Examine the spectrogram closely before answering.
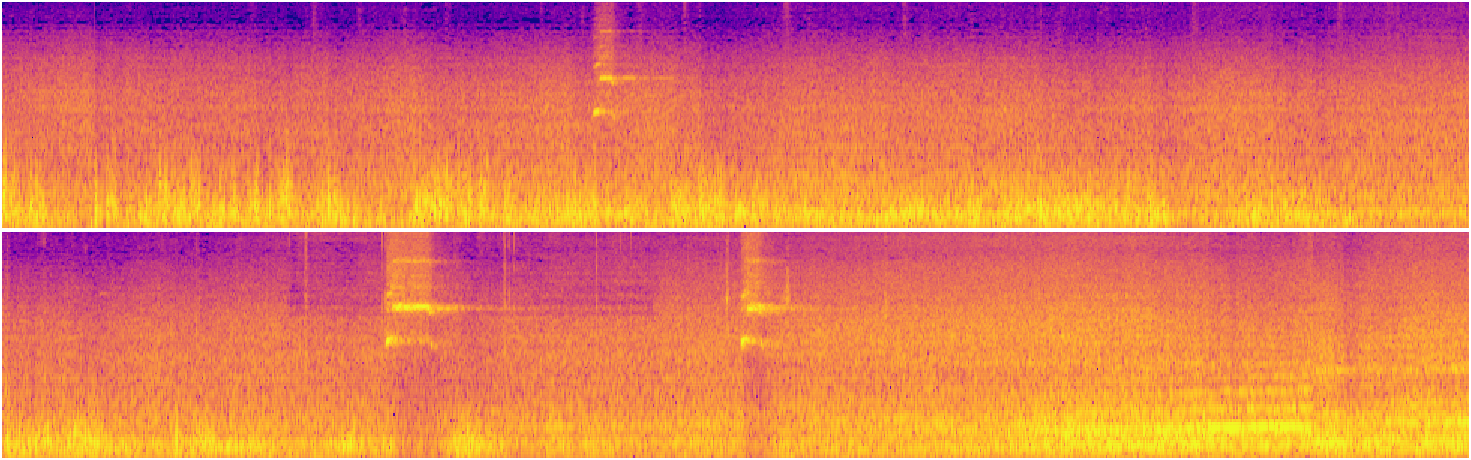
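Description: An electric commuter train approaches on the rails and passes close by with a rising motor whine.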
